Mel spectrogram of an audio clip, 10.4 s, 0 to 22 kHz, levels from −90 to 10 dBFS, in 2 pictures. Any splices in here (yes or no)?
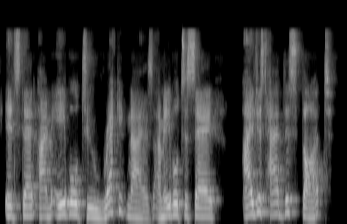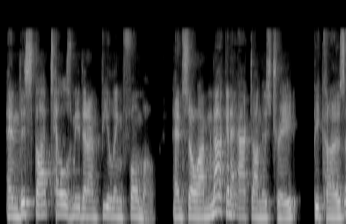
no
